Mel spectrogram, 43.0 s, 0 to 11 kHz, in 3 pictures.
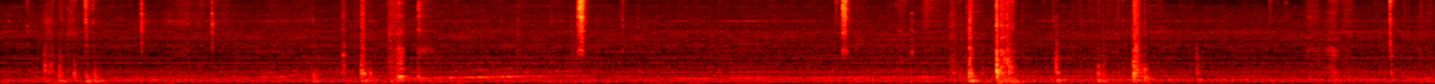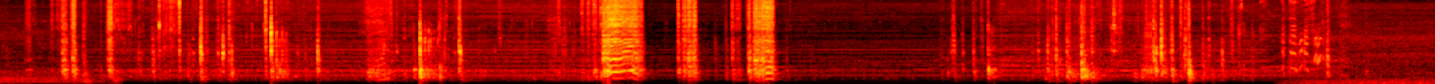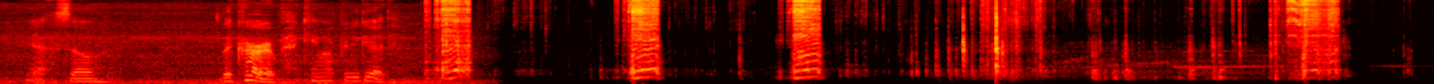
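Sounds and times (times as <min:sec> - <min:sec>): small electric power tool: 0:14.0 - 0:22.4, 0:32.9 - 0:33.6, 0:34.8 - 0:35.4, 0:36.5 - 0:37.1, 0:41.0 - 0:42.2
steady low hum: 0:24.7 - 0:33.7.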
